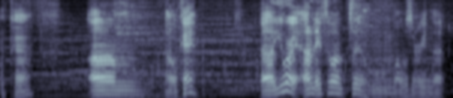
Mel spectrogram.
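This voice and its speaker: A game streamer giving casual livestream commentary in a creaky voice, with hesitant, meandering asides. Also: medium pitch, very animated, a little slow. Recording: game music behind the voice.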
